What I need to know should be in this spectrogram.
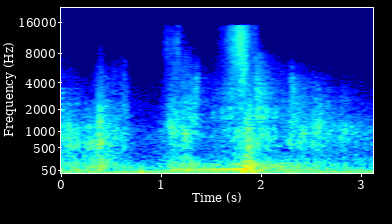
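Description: An electric crackling whoosh bursts loudly and fades.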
